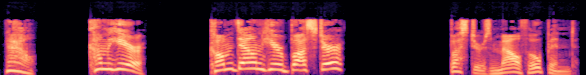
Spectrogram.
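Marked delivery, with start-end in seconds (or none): 0.0-3.4 high, insistent calling; crying out. A narrator's reading. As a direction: call the dog down eagerly. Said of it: "I cried".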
